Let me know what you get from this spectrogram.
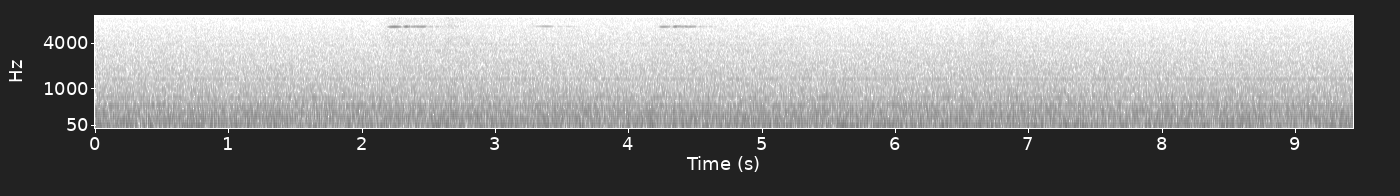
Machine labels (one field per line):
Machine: fan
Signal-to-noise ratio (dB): -6 dB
